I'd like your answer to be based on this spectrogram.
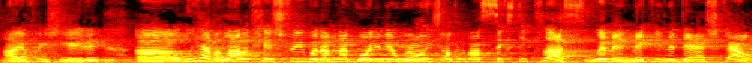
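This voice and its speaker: At a very fast pace with hardly any pauses, a woman speaks in a high, upbeat voice over noticeable background noise. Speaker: interview host. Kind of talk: interview host talk.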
